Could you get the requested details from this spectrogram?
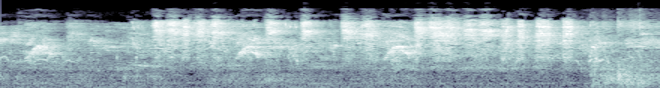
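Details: Budgies' mating sounds for stimulating breeding: quieter warbling at first, then a louder burst of rapid squawks and chirps repeated several times a second.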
